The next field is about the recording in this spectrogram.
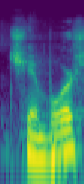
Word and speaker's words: Chambord: It's aged in, I'm going to mispronounce this, Chambord wine barrels. – That sounds right.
